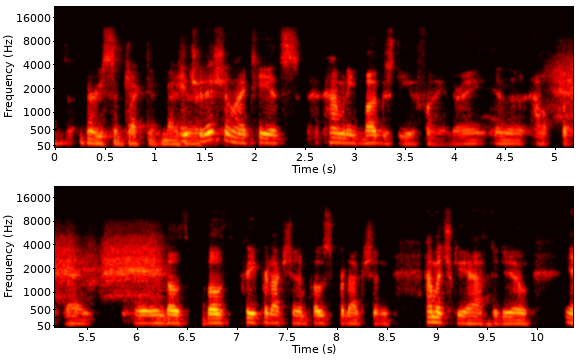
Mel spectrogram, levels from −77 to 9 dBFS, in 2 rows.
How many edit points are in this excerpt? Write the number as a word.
two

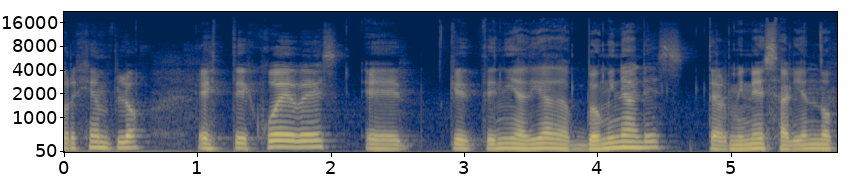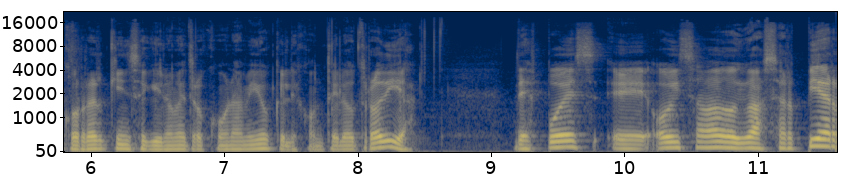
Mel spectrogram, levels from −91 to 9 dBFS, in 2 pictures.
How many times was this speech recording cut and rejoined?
one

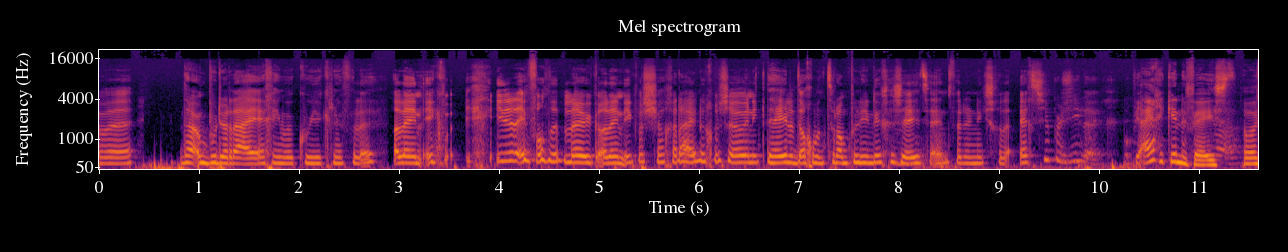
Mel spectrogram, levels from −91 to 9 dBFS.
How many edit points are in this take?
two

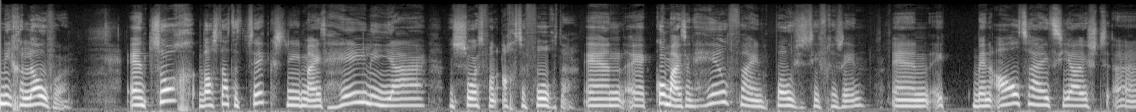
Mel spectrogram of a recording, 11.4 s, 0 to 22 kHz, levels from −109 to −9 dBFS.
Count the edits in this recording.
three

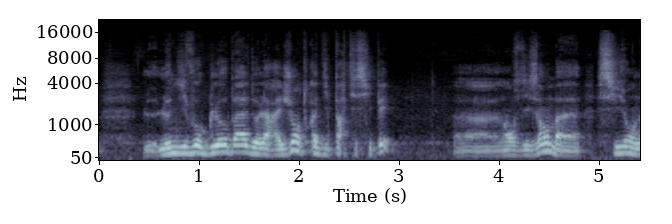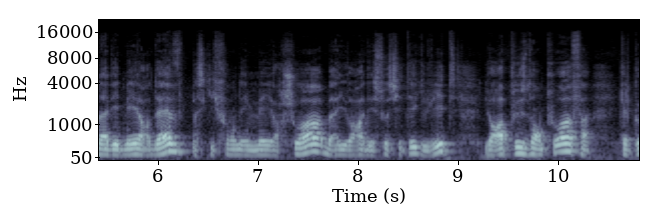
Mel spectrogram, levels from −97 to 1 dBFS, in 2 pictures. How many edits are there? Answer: two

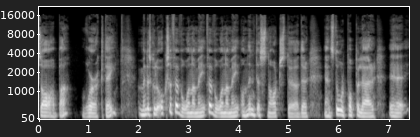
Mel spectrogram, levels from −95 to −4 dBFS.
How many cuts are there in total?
one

